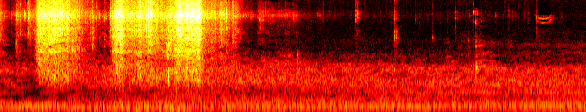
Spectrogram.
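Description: A steady low hum of traffic from the nearby highway bridge. For the first two seconds it lies under a rustling hiss, which then stops.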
